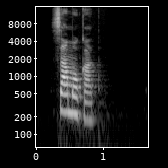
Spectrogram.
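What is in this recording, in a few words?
"самокат", Komi, female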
